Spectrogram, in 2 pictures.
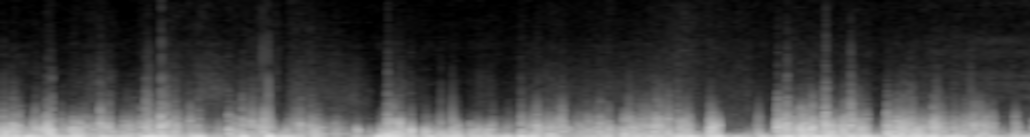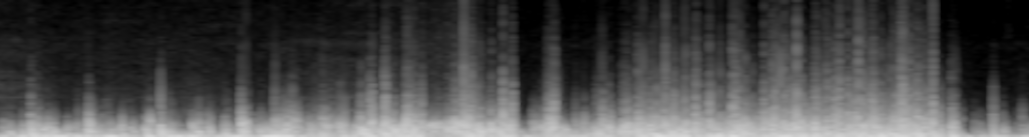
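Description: Strong wind buffeting the microphone: a loud, gusty rush that swells and eases with the gusts.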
